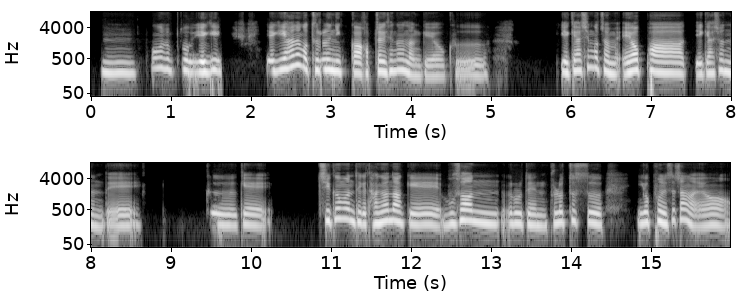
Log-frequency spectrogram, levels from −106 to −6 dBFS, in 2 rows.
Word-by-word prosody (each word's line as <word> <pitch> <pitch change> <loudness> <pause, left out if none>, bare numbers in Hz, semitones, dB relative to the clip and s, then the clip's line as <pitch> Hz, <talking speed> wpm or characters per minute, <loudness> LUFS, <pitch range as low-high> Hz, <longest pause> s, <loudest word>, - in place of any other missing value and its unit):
음. 195 -1 -1 0.2
오늘 265 -3 -3
또 215 -4 0
얘기 210 +2 +4 0.6
얘기하는 260 +9 +3
거 260 - +3
들으니까 225 -4 +3
갑자기 205 +3 +1
생각난 210 -7 +1
게요. 160 0 -5
그 85 - -7 1.0
얘기하신 230 +7 +1
것처럼 215 -8 +1
에어팟 205 -2 +4
얘기하셨는데 190 -2 -2 0.8
그게 185 -2 -2 0.6
지금은 265 0 0
되게 215 -3 0
당연하게 200 -4 +1
무선으로 205 -1 +1
된 180 -3 -3
블루투스 210 -1 -2 0.4
이어폰을 215 +2 +2
쓰잖아요. 185 -8 -3
205 Hz, 255 characters per minute, -22 LUFS, 190-230 Hz, 1.0 s, 얘기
